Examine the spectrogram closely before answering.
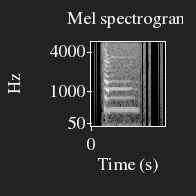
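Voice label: "zam1", Cantonese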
